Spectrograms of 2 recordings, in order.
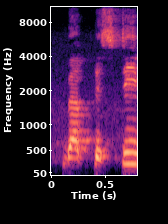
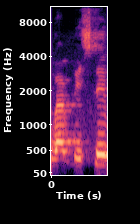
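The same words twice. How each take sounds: First: बैप्टिस्टी ending in a long "ee"; alternative name pronunciation. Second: बैप्टिस्टे ending in "ay"; alternative name pronunciation. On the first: Teacher showing how some people say the scientist's name, बैप्टिस्टी with an "ee" ending. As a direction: say बैप्टिस्टी with final "tee". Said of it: "कुछ लोग ... भी बोलते हैं". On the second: Teacher showing students the other way people say the name, बैप्टिस्टे with an "ay" ending. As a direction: say बैप्टिस्टे with final "tay". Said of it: "कुछ लोग बैप्टिस्टे बोलते हैं". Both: Shown as a demonstration.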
